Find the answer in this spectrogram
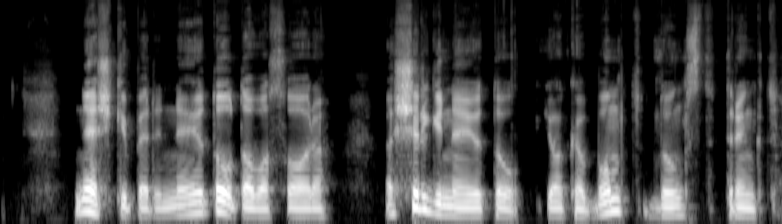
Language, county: Lithuanian, Klaipėda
